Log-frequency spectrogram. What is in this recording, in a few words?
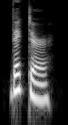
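"Victor", American English; sounds-of-american-english; everyone-can-use-english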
